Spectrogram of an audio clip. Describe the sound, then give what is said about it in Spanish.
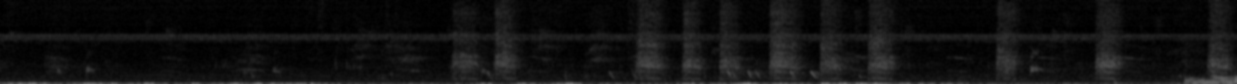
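Harsh, clicking squawks of a small bird locally called tacataca: many short calls in an irregular series, bunched in the middle, over a steady background hiss. “¿Qué pajarito es? Pajarito el tacataca. El tacataca, ¿eh?”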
